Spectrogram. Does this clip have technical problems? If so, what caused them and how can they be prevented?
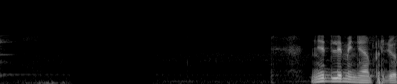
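Yes. At 0.7 s the speech stops and a brief continuation of the last sound dies away into about 0.78 s of silence, then the speech resumes at 1.55 s exactly where it broke off, with nothing lost but about 0.83 s of delay added. This is a call audio freeze, likely caused by delayed packets draining the jitter buffer. The sound carries no content above 4 kHz, which fits a G.711 A-law call path at 64 kbps. A larger adaptive jitter buffer and a more stable network path would prevent it.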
